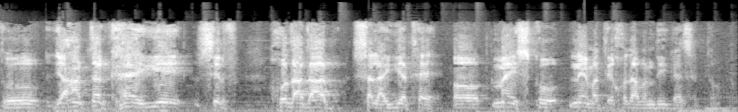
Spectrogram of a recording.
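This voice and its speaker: With music in the background, a man speaks at a fairly low pitch with fairly even intonation. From Uttar Pradesh, raised in Lahore. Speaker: qawwali singer. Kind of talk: interview answer.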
